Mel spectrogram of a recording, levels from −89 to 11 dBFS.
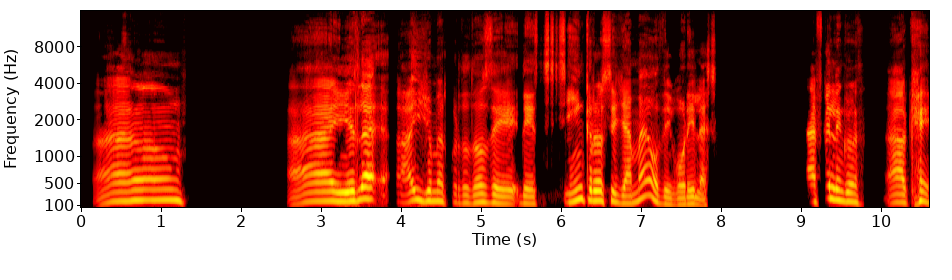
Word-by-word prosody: Ah, 170 +6 -2
om 190 -1 0 1.3
¡Ay! 165 +5 +2
Es 175 0 +6
la 215 0 +8
e - - -5 0.2
¡ay!, 165 +6 -2
yo 180 +1 +1
me 170 0 0
acuerdo 140 -3 -7
2 150 +2 -1
de 130 -3 0
de 130 -1 -1
Zinc, 180 +7 -2
creo 180 -2 +5
se 170 -2 -1
llama 155 - -1
o - - +1
de 125 -4 -4
Gorillaz. 115 +2 -3 1.2
Ah, 155 0 +2
Feeling 200 -5 +3
Good. 160 -3 0 0.3
Ah, 150 +1 -1
okey. 155 +4 +1
165 Hz, 140 wpm, -24 LUFS, 140-185 Hz, 1.3 s, la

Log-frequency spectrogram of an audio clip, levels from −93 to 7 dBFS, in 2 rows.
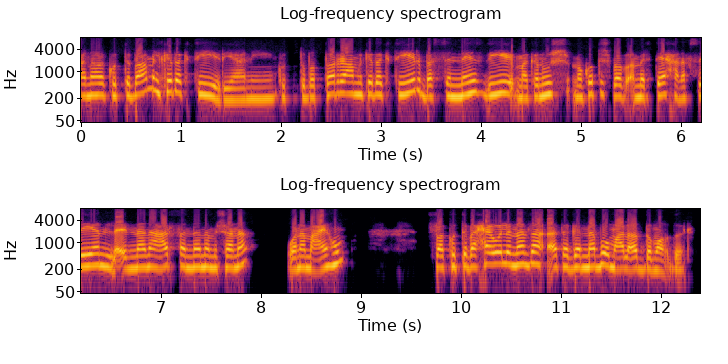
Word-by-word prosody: أنا 245 +1 +2
كنت 235 0 -4
باعمل 280 +7 +1
كده 290 +1 +2
كتير، 240 -7 -3
يعني 195 +2 -5
كنت 205 0 -9
باضطر 210 +6 -1
أعمل 265 -2 +2
كده 255 0 +1
كتير 260 +4 -1
بس 220 +1 -3
الناس 240 +6 +2
دي 260 +2 +1
ما 205 -1 -1
كانوش 230 +5 -1
ما 215 -2 -2
كنتش 260 +2 -5
بابقى 225 -1 0
مرتاحة 215 +2 -1
نَفْسيًا 235 +5 +1
لإن 225 -3 +1
أنا 225 +1 +2
عارفة 240 +3 0
إن 225 0 -2
أنا 230 0 +2
مش 220 0 -5
أنا، 245 +9 +1 0.4
وأنا 205 +2 0
معاهم، 255 - +1 0.9
فكنت 230 +2 0
باحاول 275 +4 +3
إن 265 -2 +2
أنا 275 +1 +3
أتجنّبهم 230 -1 +2
على 200 -1 +3
قد 200 0 +1
ما 190 -1 0
أقدر، 100 - -5
235 Hz, 190 wpm, -12 LUFS, 215-255 Hz, 0.9 s, باحاول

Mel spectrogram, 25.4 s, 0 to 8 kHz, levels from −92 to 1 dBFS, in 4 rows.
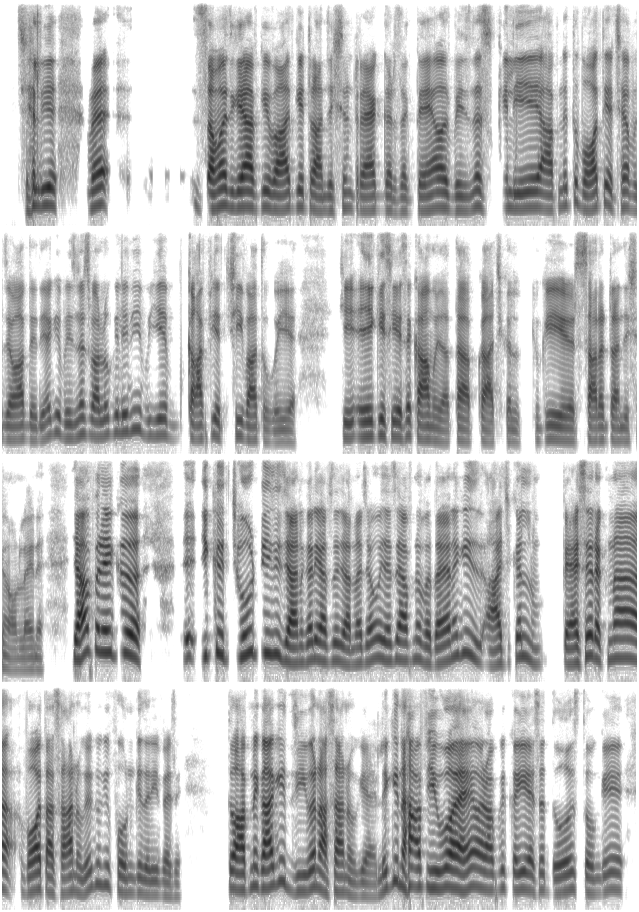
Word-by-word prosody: चलिए, 190 0 +1 0.4
मैं 195 +3 +5 1.0
समझ 175 +4 +6
गया 170 +1 +6
आपकी 165 +1 0
बात 150 +1 +2
कि 170 - -1
ट्रांज़ेक्शन 145 +1 -3
ट्रैक 140 -1 0
कर 140 -2 -5
सकते 135 +1 -6
हैं, 150 - +1
और 165 0 +2
बिज़नेस 140 +3 -5
के 165 - -4
लिए 165 +1 0
आपने 170 +5 -4
तो 225 +4 -8
बहुत 150 0 0
ही 205 - +1
अच्छा 165 -2 -3
ब 140 - -13
जवाब 130 +1 -2
दे 125 - -10
दिया 135 +4 -6
कि - - -6
बिज़नेस 165 +3 -8
वालों 160 +2 -2
के 195 - -9
लिए 205 +4 -6
भी 165 -3 -11
ये 170 - -3 0.2
काफ़ी 135 +6 -2
अच्छी 160 +1 -7
बात 125 - -4
हो 115 - -14
गई 110 +1 -11
है - - -9 0.5
कि 145 - -2 0.2
1 160 +1 -2
ही 170 - +2
सीए 150 -1 -2
से 165 - -4
काम 130 -4 +1
हो 120 - -8
जाता 110 +2 -5
है 115 - +2
आपका 110 - -3
आजकल 110 -2 -8
क्योंकि 130 +1 -3
अ, 120 - -3
सारा 125 +1 -2
ट्रांज़ेक्शन 120 -2 -7
ऑनलाइन 110 +1 -11
है। 110 - -15 0.3
यहाँ 200 +7 +9
पर 295 - +4
एक 280 -1 +5
अ, 455 - +1
एक 275 - -2
छोटी-सी 260 +2 0
जानकारी 175 +5 +4
आपसे 190 +1 -4
जानना 165 0 -1
चाहूँगा, 200 +5 -3
जैसे 200 +1 -1
आपने 200 +1 0
बताया 170 +4 +2
ना 235 - -3
कि 220 -8 -4 0.2
आजकल 215 +8 -5 0.3
पैसे 170 +10 +3
रखना 220 0 +2 0.4
बहुत 175 +3 +2
आसान 155 +1 0
हो 150 - -9
गया 170 - -5
क्योंकि 230 +1 -10
फ़ोन 155 -2 -6
के 155 - -7
ज़रिए 135 -1 -7
पैसे 125 0 -11 0.5
तो 195 - +2
आपने 190 +4 +4
कहा 200 +1 +8
कि - - -3
जीवन 190 +4 0
आसान 165 -2 0
हो 135 - -8
गया 125 0 -9
है। 120 - -16
लेकिन 200 +10 -1
आप 210 -1 +5
युवा 195 +1 +4
हैं 180 +4 +6
और 205 -2 +2
आपके 185 +2 -1
कई 180 0 0
ऐसे 180 +2 -8
दोस्त 170 +3 -5
होंगे 170 +5 -7
165 Hz, 240 wpm, -23 LUFS, 145-195 Hz, 1.0 s, यहाँ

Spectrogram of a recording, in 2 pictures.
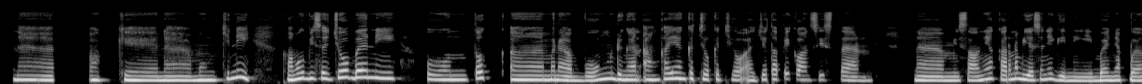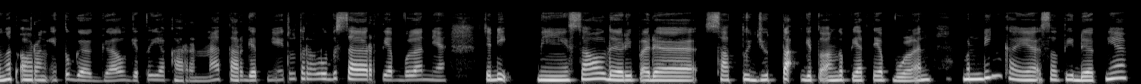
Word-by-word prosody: Nah, 210 -2 +3 0.3
oke. 200 0 +2 0.2
Nah, 190 0 +3
mungkin 200 +5 +3
nih, 310 -4 +3 0.3
kamu 215 +4 +4
bisa 270 0 +1
coba 320 +5 +2
nih 285 -4 +1 0.3
untuk, 215 +6 +1 0.2
eee, 210 -1 +5
menabung 205 +3 +3
dengan 210 -3 +3
angka 215 +4 +2
yang 270 -1 +4
kecil-kecil 230 -5 -4
aja, 185 +3 -4
tapi 230 +3 -6
konsisten. 200 -5 -7 0.5
Nah, 185 -1 +2
misalnya, 185 +7 0
karena 235 +4 +1
biasanya 225 +2 +2
gini, 175 -3 +1
banyak 185 +2 +2
banget 190 +5 +1
orang 205 -2 -1
itu 200 +4 -11
gagal 180 -1 -7
gitu 190 +3 -12
ya, 210 -1 -8
karena 175 +3 -11
targetnya 200 +1 -6
itu 255 +2 -13
terlalu 250 -1 -5
besar 230 -4 +1
tiap 205 -2 -6
bulannya. 205 -1 -8 0.4
Jadi, 220 +3 0 0.3
misal 200 +6 +3
daripada 190 -2 +2
Rp1.000.000 205 -1 -2
gitu, 200 -1 -3
anggap 195 +2 -1
ya, 190 0 +1
tiap 200 0 -4
bulan, 170 +5 -1 0.4
mending 245 +10 +3
kayak 200 -6 0
setidaknya, 215 +6 0
205 Hz, 130 wpm, -16 LUFS, 195-230 Hz, 0.5 s, eee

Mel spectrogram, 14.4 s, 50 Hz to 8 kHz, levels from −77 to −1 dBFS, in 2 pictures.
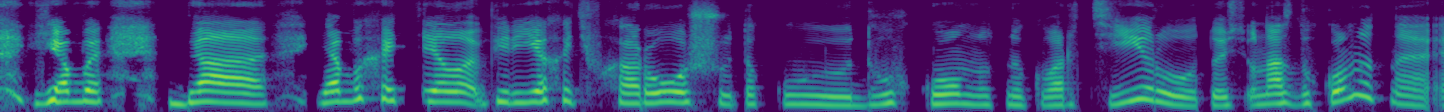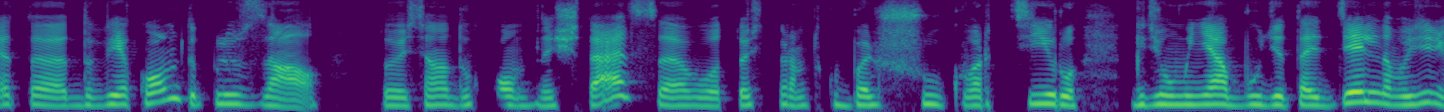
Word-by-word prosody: Я 245 +3 +7
бы 250 -1 +3 0.3
да, 225 -1 +6 0.2
я 240 +2 +4
бы 295 +5 -1
хотела 255 -5 +2
переехать 245 +1 0
в - - -13
хорошую 220 -2 +1
такую 195 -3 -4
двухкомнатную 195 -1 -3
квартиру. 190 - -1
То 170 - -6
есть, 170 0 -4
у 185 - -4
нас 210 +2 +3
двухкомнатная- 215 - -1
это 185 -2 -2
2 185 +3 -1
комнаты 250 +9 -1
плюс 205 -2 -4
зал. 175 -6 -1 0.3
То 170 - -3
есть, 165 +1 -5
она 185 +1 0
двухкомнатной 175 -2 -5
считается, 175 -1 0
вот. 160 -2 -5
То 180 - -2
есть, 180 0 -9
прям 175 -3 -6
такую 180 -2 -11
большую 180 +1 -3
квартиру, 180 +1 -2 0.2
где 185 +2 -2
у 190 - +2
меня 190 0 +3
будет 185 +1 -2
отдельно, 200 +5 +4
во, - - -4
ви 220 +4 -1
195 Hz, 170 wpm, -22 LUFS, 180-225 Hz, 0.3 s, Я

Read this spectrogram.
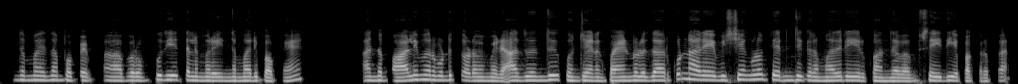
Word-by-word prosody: இந்த 205 +1 -2
மாரித 200 0 0
பாப்பேன் 185 -1 -2 0.3
அப்புறம் 180 0 0
புதிய 210 0 +3
தலைமுறை 180 -2 +2
இந்தமாரி 175 +1 +1
பாப்பேன். 165 +5 -3 0.7
அந்த 185 +1 +1
பாலிமர் 205 +5 +2
மட்டும் 200 +1 -2
தொடவே 175 -1 0 0.2
அது 180 0 0
வந்து 185 +3 +1
கொஞ்சம் 180 0 +1
எனக்கு 170 -1 -3
பயனுள்ளதா 180 +2 +2
இருக்கும் 245 +7 -3
நெறைய 210 -2 +3
விஷியங்களும் 225 +2 -1
தெரிஞ்சுக்குற 190 -1 0
மாரி 185 +1 +1
இருக்கும் 170 0 -1
அந்த 160 +1 +1
வப் 155 +3 -4
செய்தி 185 0 +2
பாக்கரப்ப 155 +2 -5
185 Hz, 160 wpm, -23 LUFS, 175-200 Hz, 0.7 s, புதிய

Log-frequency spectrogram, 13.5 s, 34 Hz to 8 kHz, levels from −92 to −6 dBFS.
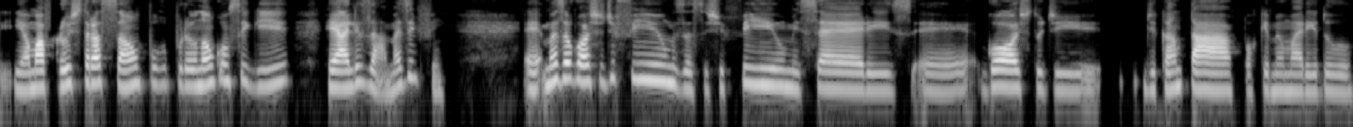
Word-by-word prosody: e 180 - -5
é 175 - +1
uma 190 +2 +8
frustração 215 +1 +2
por 215 0 -14
por 210 0 -13
eu 200 0 -2
não 210 +3 +3
conseguir 235 -3 -5 0.4
realizar, 195 +1 +4
mas 195 +4 -6
enfim. 285 -2 -11 0.8
Eh, 180 +2 -2
mas 235 +5 0
eu 270 - +5
gosto 240 -2 +3
de 280 - -7
filmes, 250 -7 -4
assistir 180 +1 -7
filmes, 205 -2 -5
séries, 175 -3 -2
eh, 165 +1 -12
gosto 190 0 +2
de 165 - -12 0.4
de 175 -2 -12
cantar, 180 -2 +4
porque 165 +1 -12
meu 165 0 -10
marido, 160 -1 -8
190 Hz, 130 wpm, -23 LUFS, 170-220 Hz, 0.8 s, uma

